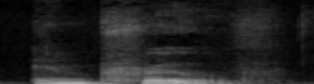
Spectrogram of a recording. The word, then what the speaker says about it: improve: syllable order order and a stress on the second syllable here in improve improve and we're reaching the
